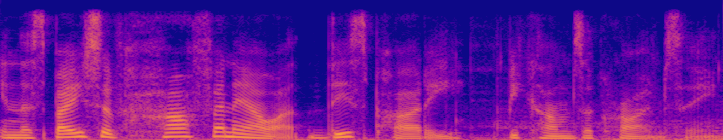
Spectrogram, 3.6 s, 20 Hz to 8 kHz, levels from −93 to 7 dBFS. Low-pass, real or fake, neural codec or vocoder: 7.2 kHz; fake; vocoder, 44.1 kHz, 80 mel bands, Vocos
